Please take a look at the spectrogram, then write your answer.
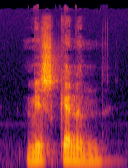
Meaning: to fail to acknowledge
- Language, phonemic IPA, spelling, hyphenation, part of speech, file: Dutch, /mɪsˈkɛnə(n)/, miskennen, mis‧ken‧nen, verb, Nl-miskennen.ogg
